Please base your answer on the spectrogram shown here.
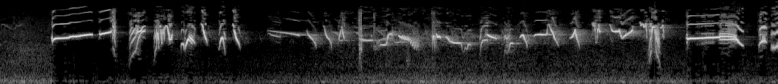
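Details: Female oriental magpie-robin singing to stimulate male birds: pure sustained whistles framing a long, continuous stream of high, twisting warbled notes.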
